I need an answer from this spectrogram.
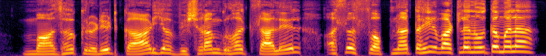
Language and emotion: Marathi, surprised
